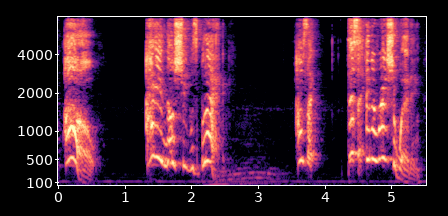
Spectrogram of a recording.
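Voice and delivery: very high, squeaky surprise; startled realization. Retold or imitated. Guest walking in and seeing the couple, startled squeak. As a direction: squeak it out as a sudden discovery.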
